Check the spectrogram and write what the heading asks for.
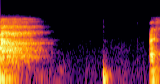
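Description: A man's breathy sigh, an exhale fading out over about half a second, followed by a short mouth click; he starts speaking again near the end.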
